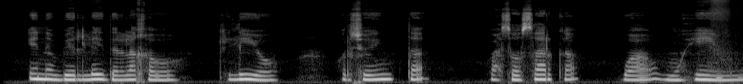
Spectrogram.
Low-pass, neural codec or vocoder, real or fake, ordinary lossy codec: none; none; real; none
